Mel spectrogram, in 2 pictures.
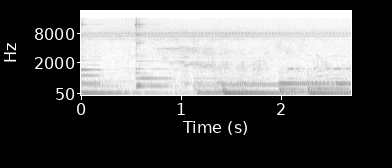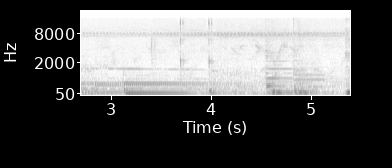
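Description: A horse whinnies a few times in the video game Assassin's Creed Odyssey over steady tonal background music, fairly quiet overall.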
